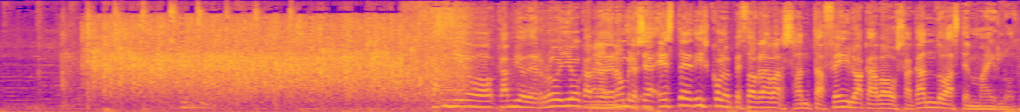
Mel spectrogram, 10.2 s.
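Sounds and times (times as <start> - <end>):
audience applause: 0.6 - 4.7
speech: 4.3 - 10.2.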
